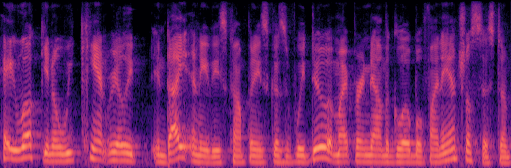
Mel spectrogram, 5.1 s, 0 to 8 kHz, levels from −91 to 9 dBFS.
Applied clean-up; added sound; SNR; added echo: none; none; none; none.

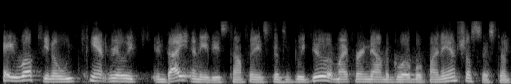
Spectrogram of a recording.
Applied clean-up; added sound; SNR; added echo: neural separator model SepFormer DNS4.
